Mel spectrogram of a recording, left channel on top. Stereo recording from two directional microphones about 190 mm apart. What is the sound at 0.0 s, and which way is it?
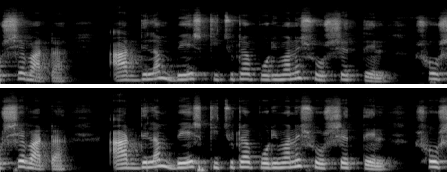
Speech, 20° right (ahead or behind).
